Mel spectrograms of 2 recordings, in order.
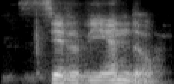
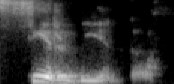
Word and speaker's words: sirviendo: Él está sirviendo. And this one's a little irregular. It's sirviendo.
